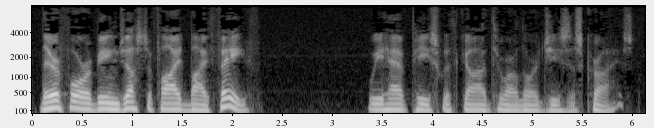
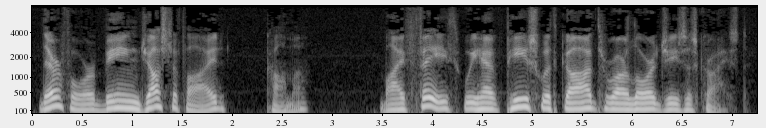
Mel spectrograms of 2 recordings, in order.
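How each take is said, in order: First: The pause comes after the word faith. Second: The pause comes after the word justified.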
